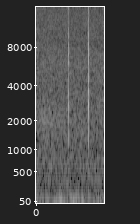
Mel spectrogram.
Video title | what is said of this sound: Horse Care Tip 16 stethoscopes | if you turn it around though you can hear really well again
